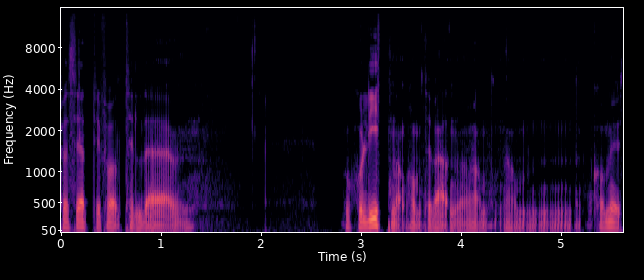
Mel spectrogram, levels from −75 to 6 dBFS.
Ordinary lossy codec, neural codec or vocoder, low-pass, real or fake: none; none; 14.4 kHz; real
